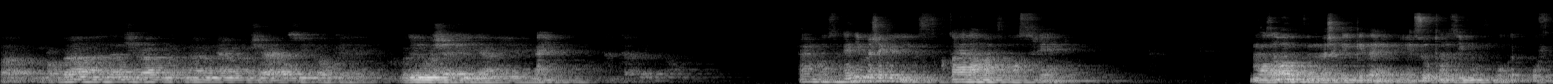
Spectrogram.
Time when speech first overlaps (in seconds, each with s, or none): none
